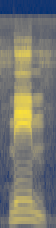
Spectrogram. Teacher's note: মিম, 2 ঠোঁট থেকে উচ্চারণ,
